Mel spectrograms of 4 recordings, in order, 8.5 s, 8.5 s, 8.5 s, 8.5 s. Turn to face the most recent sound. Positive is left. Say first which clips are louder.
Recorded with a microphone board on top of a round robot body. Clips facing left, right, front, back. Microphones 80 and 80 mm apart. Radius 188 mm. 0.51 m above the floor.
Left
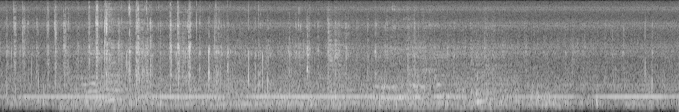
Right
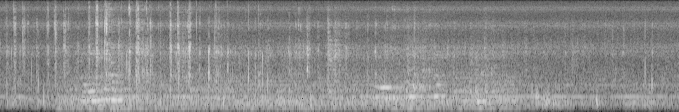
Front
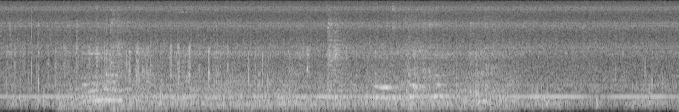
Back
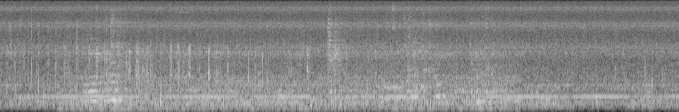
# right 4 dB, back 2 dB
turn(degrees=-50)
